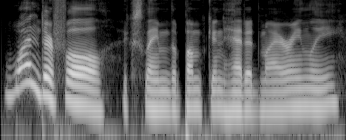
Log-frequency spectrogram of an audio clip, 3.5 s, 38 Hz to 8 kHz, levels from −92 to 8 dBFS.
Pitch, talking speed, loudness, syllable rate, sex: 150 Hz, 85 wpm, -18 LUFS, 4.2 syllables/s, male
